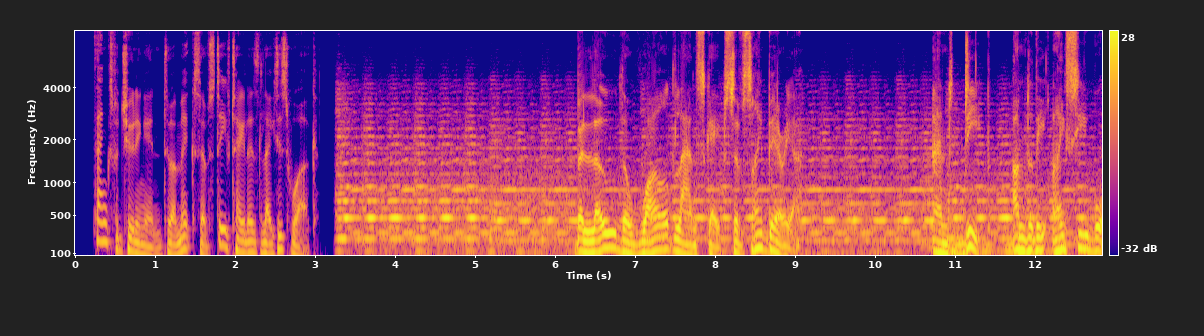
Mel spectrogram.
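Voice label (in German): British werbung, sprecher englisch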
